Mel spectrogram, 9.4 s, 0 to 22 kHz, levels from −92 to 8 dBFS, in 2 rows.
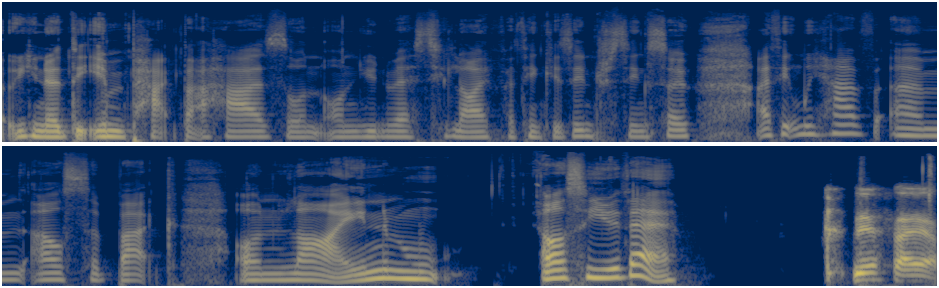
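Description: No technical faults can be heard anywhere in this speech recording, and the signal stays intact and continuous throughout.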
